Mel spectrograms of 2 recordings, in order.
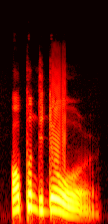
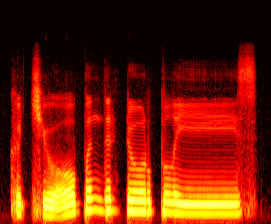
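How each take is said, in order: First: Raised-pitch order with a falling end; high command intonation. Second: Polite request with a long, held "please"; request intonation. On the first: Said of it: "itu akan menggunakan intonasi yang tinggi". (perintah tegas bernada tinggi) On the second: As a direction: ask courteously, stretching "please". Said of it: "expressing request biasanya menggunakan low intonation". (permintaan sopan, "please" dipanjangkan) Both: Shown as a demonstration.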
